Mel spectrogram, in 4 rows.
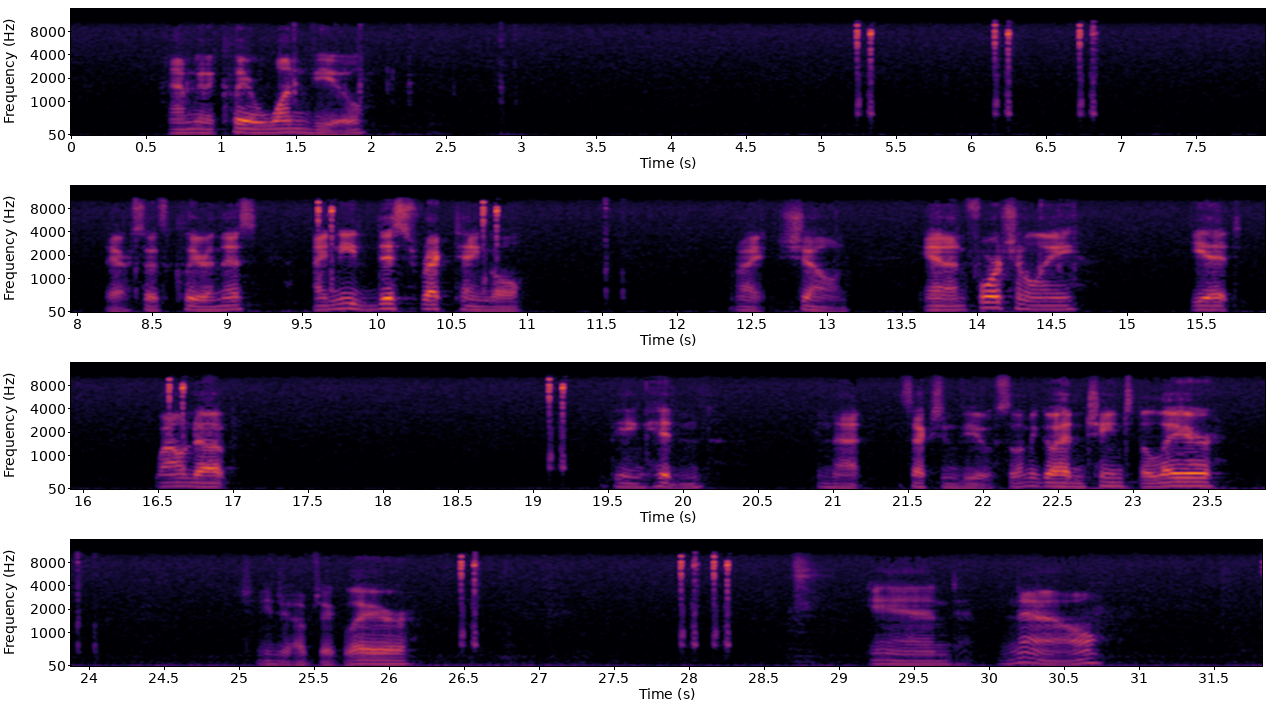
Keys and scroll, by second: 0.0 l, 1.5 Down, 2.9 Return, 14.2 Return, 19.3 Escape.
